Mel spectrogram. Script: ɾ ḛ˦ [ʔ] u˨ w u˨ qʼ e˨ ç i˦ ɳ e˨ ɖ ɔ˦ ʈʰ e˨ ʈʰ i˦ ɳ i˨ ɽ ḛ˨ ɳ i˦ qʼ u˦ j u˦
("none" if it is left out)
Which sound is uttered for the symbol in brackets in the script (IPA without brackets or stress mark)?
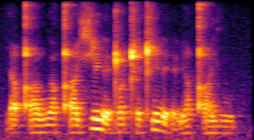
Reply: qʼ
